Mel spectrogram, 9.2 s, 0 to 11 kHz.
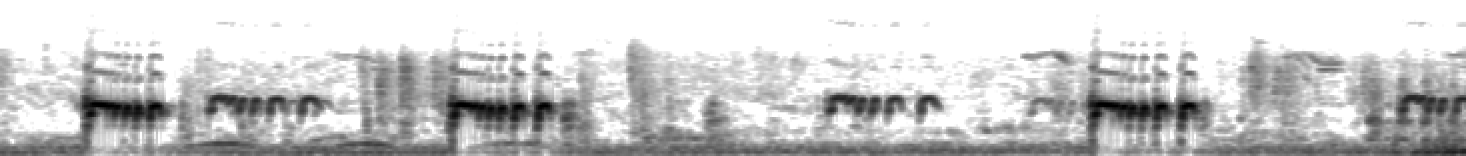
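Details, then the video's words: Local zebra dove with a big voice, singing to call its flock: loud rolling staccato coo phrases about every three seconds, each opening sharply, with softer, looser coo runs between them and a low background hum. "PERKUTUT LOKAL GACOR 27 MEMANGGIL KAWANANNYA MANGGUNG suara besar"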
